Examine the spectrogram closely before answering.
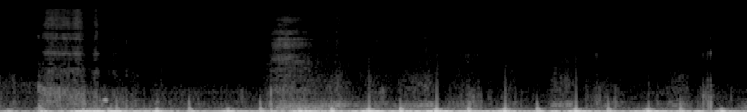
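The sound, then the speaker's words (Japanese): A strong heartbeat, recorded up close against bare skin with a binaural microphone, beats in many steady, evenly spaced low thumps. Each thump is loud and deep and is backed by a soft hum, with no talk. “心音激しいのがいいの？じゃあ女がもっとドキドキできるように、ドキドキさせるようなこと言ってよねえ。”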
